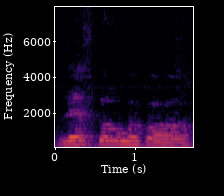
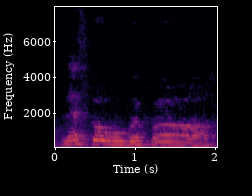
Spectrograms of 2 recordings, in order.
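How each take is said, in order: Both takes have the same delivery.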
